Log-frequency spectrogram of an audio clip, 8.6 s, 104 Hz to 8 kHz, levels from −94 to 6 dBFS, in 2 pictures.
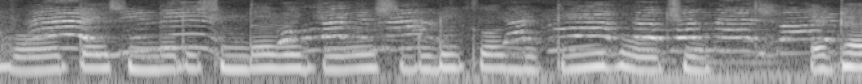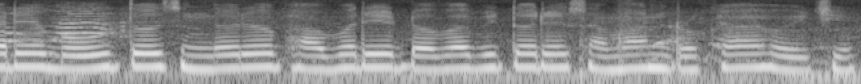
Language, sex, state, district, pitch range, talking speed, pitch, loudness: Odia, female, Odisha, Malkangiri, 225-245 Hz, 105 wpm, 235 Hz, -14 LUFS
